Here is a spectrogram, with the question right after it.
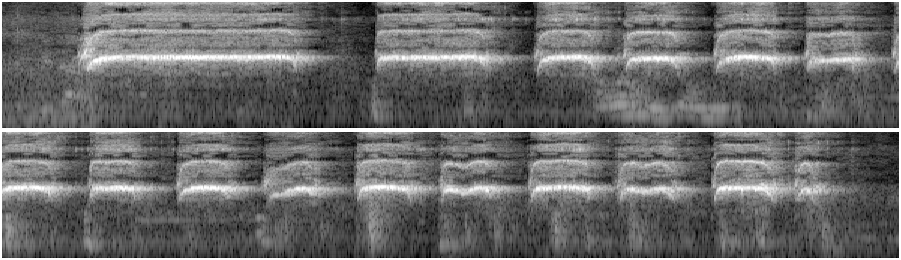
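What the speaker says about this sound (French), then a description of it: "Quand je sors le sifflet" A shrill whistle blows one long blast, then a rapid series of short, repeated toots in a steady rhythm, loud and close.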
